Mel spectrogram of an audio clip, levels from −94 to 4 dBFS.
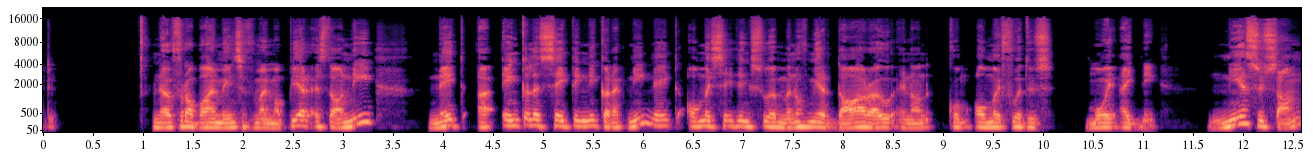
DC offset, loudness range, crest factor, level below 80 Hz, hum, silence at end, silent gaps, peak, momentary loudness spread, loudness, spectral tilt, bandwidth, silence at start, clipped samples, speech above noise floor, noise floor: under 0.1%; 2 LU; 16 dB; -58 dBFS; none; 0 s; none; -2 dBFS; 10 LU; -18 LUFS; -5 dB/octave; 17.5 kHz; 0.05 s; under 0.1%; 70 dB; -88 dBFS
